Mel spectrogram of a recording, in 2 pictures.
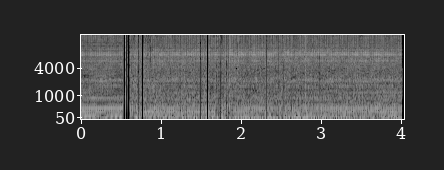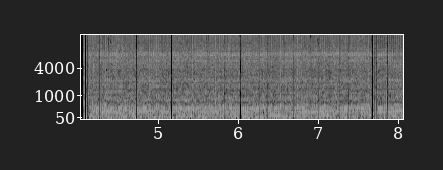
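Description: Very short loops of multitrack audio playing back in REAPER, giving a steady buzzing drone of held tones over noise. The texture shifts with a click about half a second in, and the sound cuts out for an instant at about four seconds.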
